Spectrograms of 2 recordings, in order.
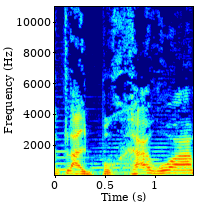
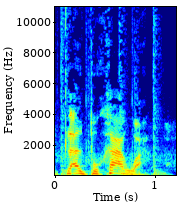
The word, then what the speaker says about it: Tlalpujagua: Un día salí de Tlalpujagua, Michoacán.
